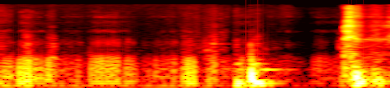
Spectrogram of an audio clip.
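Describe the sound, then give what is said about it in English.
A domestic cat purrs by the microphone while sitting in a lap, a steady low rumbling throb that pulses rhythmically, with a brief burst of rustling near the end as if fur brushes against something. “Hey, look, my cat has chosen to join us. I'm trying to get her up by the microphone.”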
